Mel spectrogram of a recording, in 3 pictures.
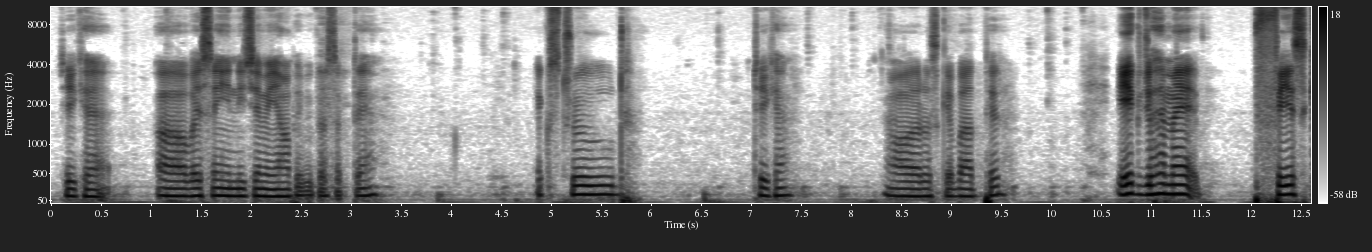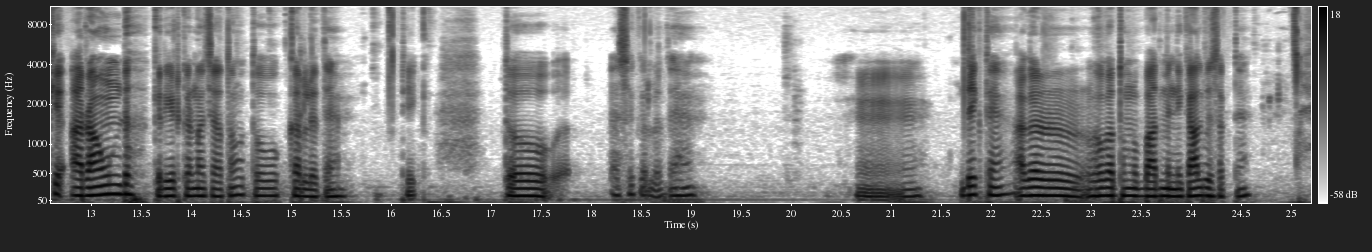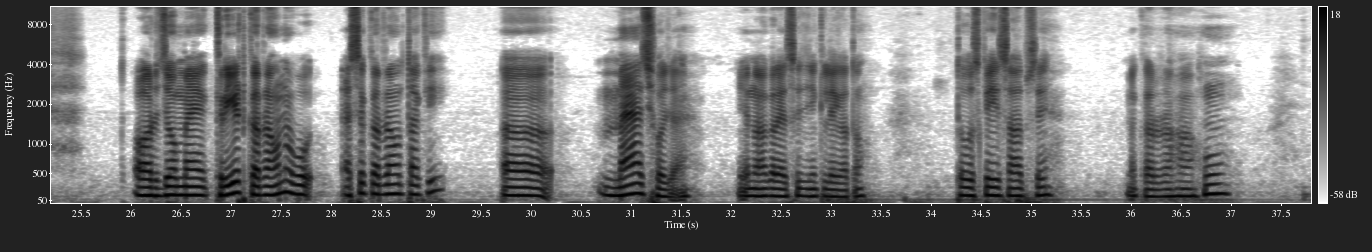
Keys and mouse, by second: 2.2 shift+click, 2.3 shift+middle click, 2.7 shift+click, 2.8 shift+middle click, 3.2 click, 3.8 shift+middle click, 4.0 shift+click, 4.1 shift+middle click, 4.3 shift+click, 4.4-15.7 shift+middle drag, 5.0 e, 6.3 click, 15.7 click, 15.8 shift+middle click, 16.1 shift+click, 16.2-21.3 shift+middle drag, 16.8 e, 17.6 e, 21.3-24.2 drag, 24.2 shift+middle click, 24.4 shift+click, 24.5-28.5 shift+middle drag, 25.1 e, 28.5 click, 28.6-30.8 middle drag, 28.9 f, 30.8-34.2 drag, 33.7 middle click, 34.2-37.8 shift+middle drag, 34.8 e, 36.4 e.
